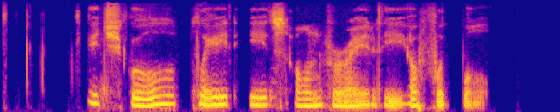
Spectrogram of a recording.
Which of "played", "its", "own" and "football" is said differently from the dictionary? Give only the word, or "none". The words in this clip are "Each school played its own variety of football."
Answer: none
